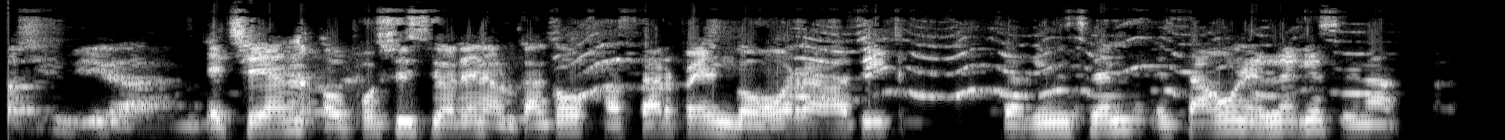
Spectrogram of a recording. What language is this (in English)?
Basque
